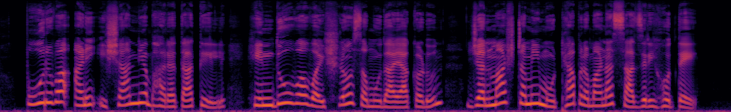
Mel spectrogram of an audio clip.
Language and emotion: Marathi, neutral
